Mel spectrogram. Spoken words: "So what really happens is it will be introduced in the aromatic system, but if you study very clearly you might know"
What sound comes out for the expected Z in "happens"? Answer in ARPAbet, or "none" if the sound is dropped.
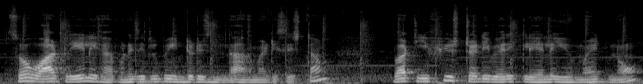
none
